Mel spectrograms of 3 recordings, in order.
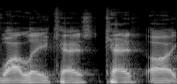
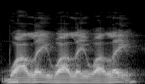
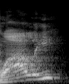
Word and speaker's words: Wale: And then everybody in the chat is saying, Wale. But him not knowing Wale, he don't know how to say the name. So he says, wait, Wally? Wally. He's like, Wally?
